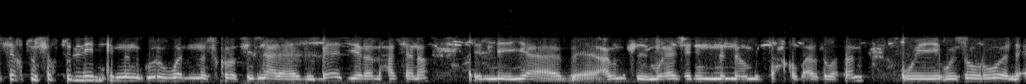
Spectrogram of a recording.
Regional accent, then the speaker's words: Morocco; moved away as an adult; now in Bordeaux, France; أني نعيش في فرنسا ما كنبش عليك جات كصدفة. أنا قريت في المغرب وتعلمت في المغرب وكبرت وصلت في المغرب وجات الفرصة أني هاجرت لفرنسا والحمد لله الآن أنا عندي عائلة وكنشغل وظيفتها مع مدينة بوردو

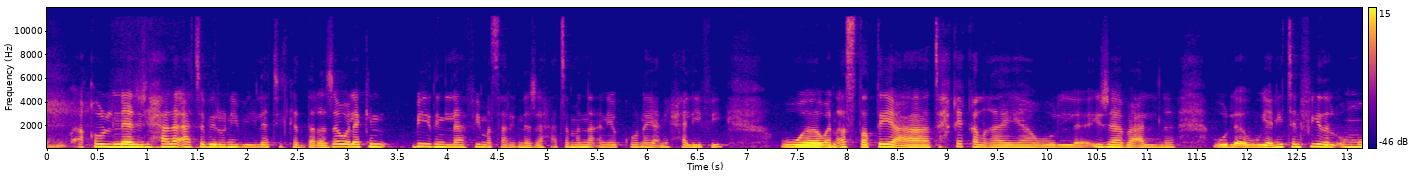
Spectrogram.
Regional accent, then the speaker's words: Morocco; ونحاول أننا نظهر تجربتنا احنا كمغاربة

